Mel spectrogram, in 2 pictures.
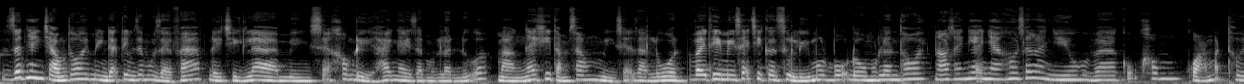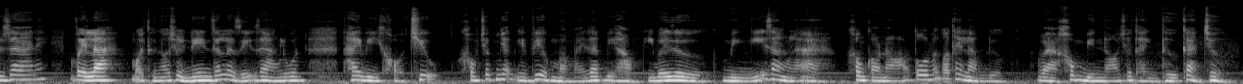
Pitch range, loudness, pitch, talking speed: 165-220 Hz, -18 LUFS, 185 Hz, 275 wpm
